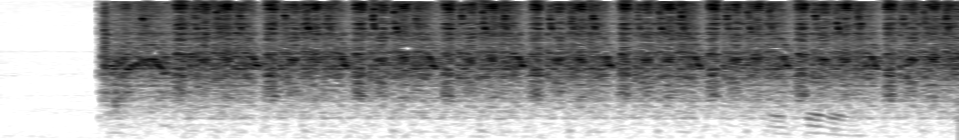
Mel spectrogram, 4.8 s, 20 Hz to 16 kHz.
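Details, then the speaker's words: Isuzu Panther diesel, cranking during a compression test of cylinder 2 (sluggish before): brisk, even cranking with firm strokes; pressure rises quickly to 30+ bar, so compression is good. "ini bisa Bagus Ya 30 plus lihat bisa satsat kalau ini"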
